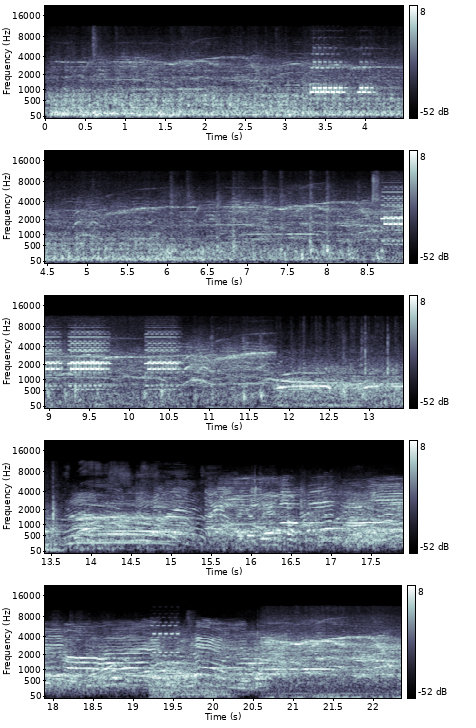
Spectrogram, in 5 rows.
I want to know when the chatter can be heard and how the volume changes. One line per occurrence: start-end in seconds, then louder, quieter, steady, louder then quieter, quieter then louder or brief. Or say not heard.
0.0-22.3 louder.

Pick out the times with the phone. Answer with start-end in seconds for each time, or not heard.
3.2-4.2, 8.6-10.7, 19.2-20.3.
